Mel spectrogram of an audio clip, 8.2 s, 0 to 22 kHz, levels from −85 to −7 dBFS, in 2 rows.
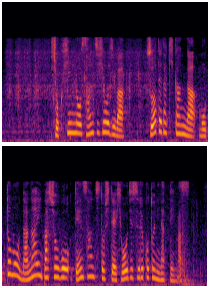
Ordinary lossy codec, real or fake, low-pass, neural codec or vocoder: none; real; none; none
